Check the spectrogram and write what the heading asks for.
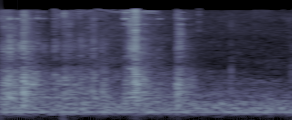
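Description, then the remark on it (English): Ice cubes dropping into a Vitamix blender container, making three or four sharp, bright clinks at an uneven pace over a low steady hiss, fairly quiet overall, with no voices. “Uh, let's put in ice cubes.”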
